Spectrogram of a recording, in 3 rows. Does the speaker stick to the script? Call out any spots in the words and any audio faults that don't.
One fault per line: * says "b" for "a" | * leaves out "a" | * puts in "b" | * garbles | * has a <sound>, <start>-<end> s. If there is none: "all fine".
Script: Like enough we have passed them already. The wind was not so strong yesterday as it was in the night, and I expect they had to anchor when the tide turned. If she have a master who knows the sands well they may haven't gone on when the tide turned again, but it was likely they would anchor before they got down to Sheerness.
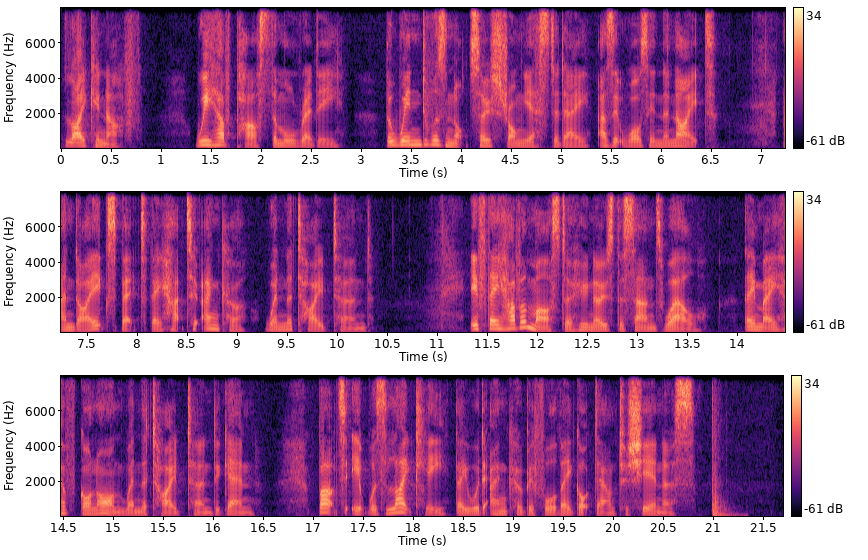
* says "they" for "she"
* says "have" for "haven't"
* has a thud, 21.0-21.4 s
